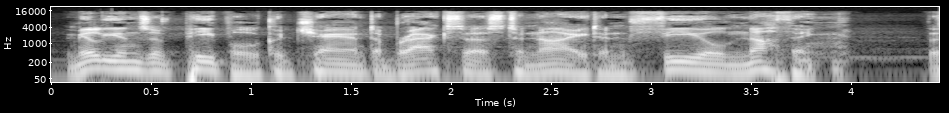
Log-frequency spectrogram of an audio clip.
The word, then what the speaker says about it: Abraxas: The name is Abraxas. 7 letters, 3 syllables. 1 frequency, A, Bra, Zas, pronounced as 3 distinct tones moving through your body.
